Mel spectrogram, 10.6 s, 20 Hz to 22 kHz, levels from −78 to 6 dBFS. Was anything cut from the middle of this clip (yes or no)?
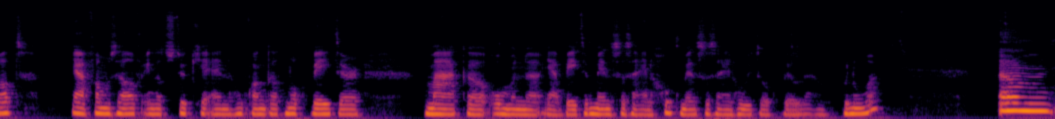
yes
